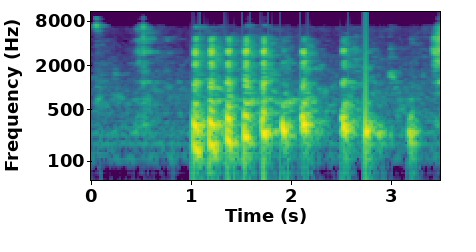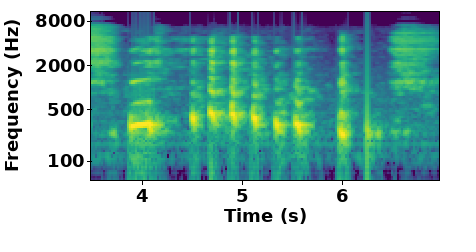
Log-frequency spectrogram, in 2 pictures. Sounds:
Laughter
